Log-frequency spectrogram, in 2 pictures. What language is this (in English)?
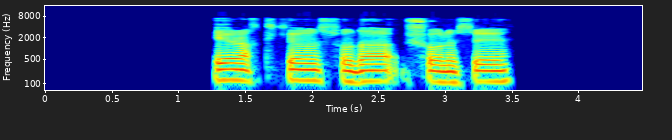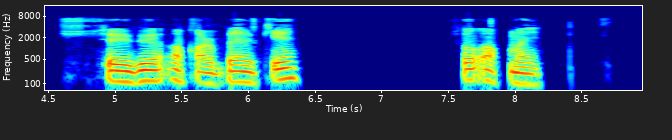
Uyghur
